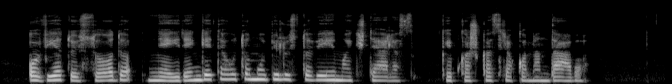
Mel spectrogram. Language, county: Lithuanian, Telšiai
